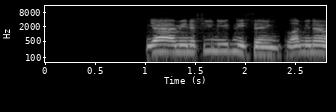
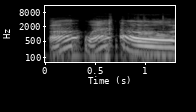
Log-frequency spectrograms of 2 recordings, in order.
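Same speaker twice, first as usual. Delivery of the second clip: higher, louder put-on wow; politely impressed; 4 semitones higher, 7 dB louder than usual. Barkeep applauds the dwarf impression, loudly impressed. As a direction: draw out a show of admiration. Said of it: "claps a little bit".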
